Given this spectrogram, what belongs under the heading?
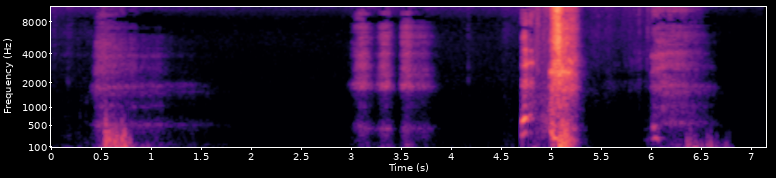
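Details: Non-binary person with a common cold for two days, self-described as highly contagious: a sneeze, short breathy catches, then two more forceful wet sneezes; increasingly desperate repeated sneezing.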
